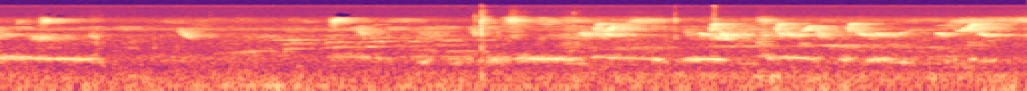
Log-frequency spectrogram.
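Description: Small birds chirping, with short high notes that quicken into a fast run of repeated calls over the second half, and a lower repeated call underneath. There is a single faint click about three seconds in.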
